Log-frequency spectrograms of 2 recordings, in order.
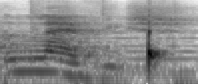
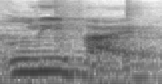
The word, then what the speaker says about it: Levi's: No Brasil a gente pronuncia Leves.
